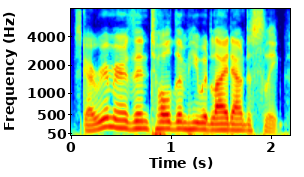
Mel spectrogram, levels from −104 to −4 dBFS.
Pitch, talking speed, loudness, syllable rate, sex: 150 Hz, 275 wpm, -17 LUFS, 5.4 syllables/s, male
